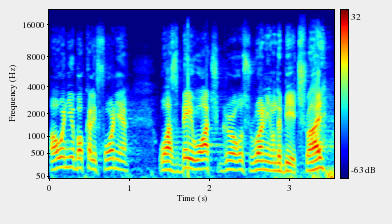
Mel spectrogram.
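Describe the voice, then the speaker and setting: A man's high-pitched, animated voice with a strong Brazilian accent, fairly quick in pace with ordinary pitch variation, in a very clean recording with a silent background. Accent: Brazilian Portuguese accent, thick. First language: Portuguese. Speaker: motivational speaker. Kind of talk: live seminar talk. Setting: stage with audience.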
